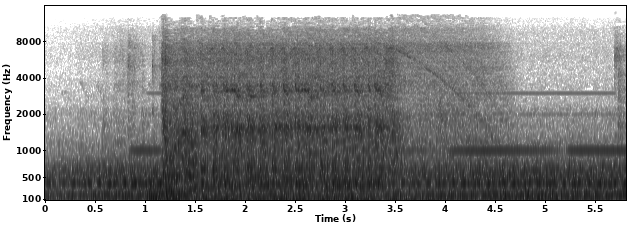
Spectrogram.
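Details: Wrecked 2012 Jeep Wrangler being rebuilt, first start attempt. The starter cranks at about three turns a second, with a brief ragged catch that fails to keep running. The cause is unconfirmed, though the engine did run on a later try.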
